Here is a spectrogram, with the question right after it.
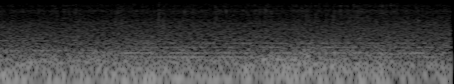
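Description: Steady rain and thunderstorm ambience in a video game, with dense continuous rainfall and a low rumbling undertone at a constant moderate level.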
